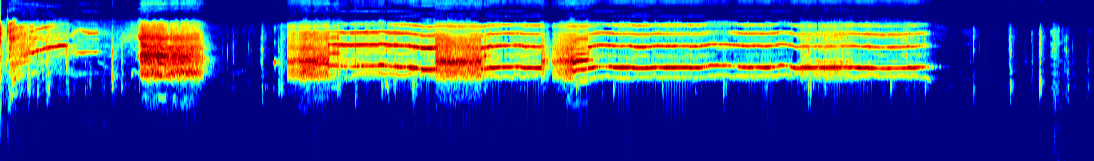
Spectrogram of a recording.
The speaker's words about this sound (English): A tea kettle for a second.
